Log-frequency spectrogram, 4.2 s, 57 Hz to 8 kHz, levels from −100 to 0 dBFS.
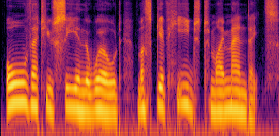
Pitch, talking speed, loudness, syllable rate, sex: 150 Hz, 185 wpm, -16 LUFS, 3.9 syllables/s, male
